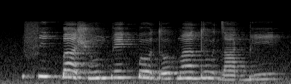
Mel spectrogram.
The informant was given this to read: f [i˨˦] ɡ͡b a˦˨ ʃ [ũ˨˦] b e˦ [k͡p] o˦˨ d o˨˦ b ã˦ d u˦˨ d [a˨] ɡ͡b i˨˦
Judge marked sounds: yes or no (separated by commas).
no, yes, yes, yes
